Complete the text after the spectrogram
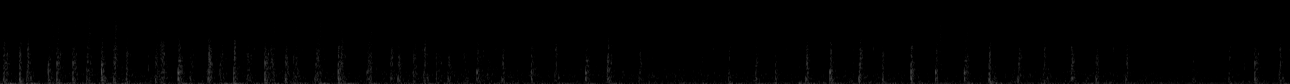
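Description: Footsteps thud quickly on grass in a steady running rhythm.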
